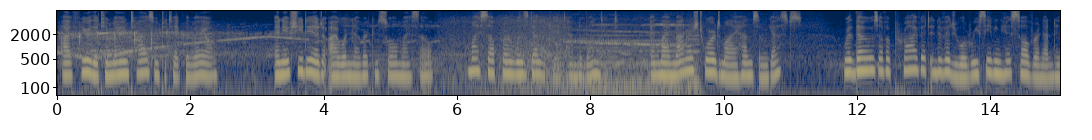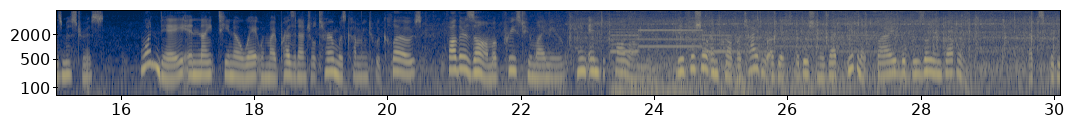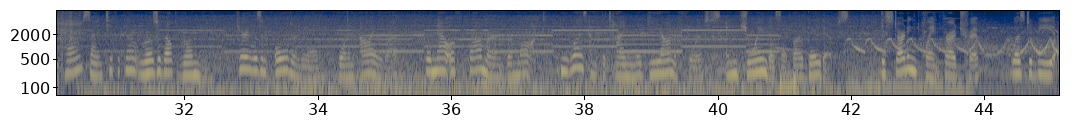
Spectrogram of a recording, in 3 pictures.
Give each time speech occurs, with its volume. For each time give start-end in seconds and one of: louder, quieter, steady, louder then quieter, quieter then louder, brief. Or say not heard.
0.1-2.4 brief
3.2-11.2 steady
11.8-28.9 steady
29.6-45.0 steady.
